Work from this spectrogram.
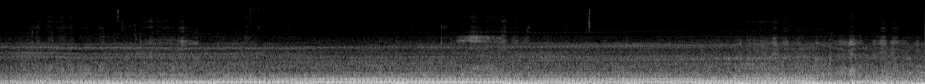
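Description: A motorcycle cruises along a road during a two-bike tour, its engine droning steadily and loudly with wind noise throughout, then easing off near the end.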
